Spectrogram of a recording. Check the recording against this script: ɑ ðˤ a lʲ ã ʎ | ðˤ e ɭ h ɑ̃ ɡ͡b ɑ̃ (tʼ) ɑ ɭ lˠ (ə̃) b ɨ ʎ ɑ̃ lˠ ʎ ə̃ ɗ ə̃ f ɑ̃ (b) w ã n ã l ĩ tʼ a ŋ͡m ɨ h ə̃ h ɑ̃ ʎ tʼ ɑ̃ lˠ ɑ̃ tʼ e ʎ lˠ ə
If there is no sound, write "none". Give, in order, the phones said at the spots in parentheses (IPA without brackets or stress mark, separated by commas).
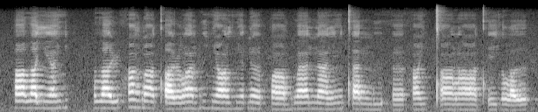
tʼ, ã, b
